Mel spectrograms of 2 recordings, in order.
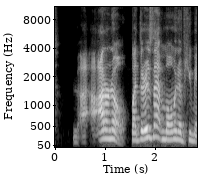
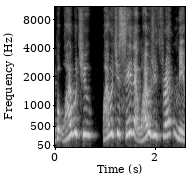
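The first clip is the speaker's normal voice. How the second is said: higher, pleading, almost whimpering; frightened oilman; 10 semitones higher than usual. Retold or imitated. Oilman pleading with a threatening Plainview, higher and frightened. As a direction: beg him to explain the threat. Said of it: "when the guy's like".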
